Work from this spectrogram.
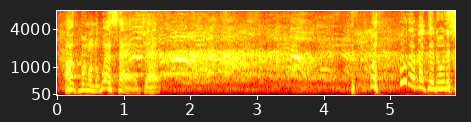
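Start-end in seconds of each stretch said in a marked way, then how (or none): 1.6-4.6 high squealing laugh. Real, not acted. Preacher cracks up at heckle.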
